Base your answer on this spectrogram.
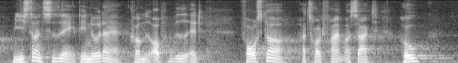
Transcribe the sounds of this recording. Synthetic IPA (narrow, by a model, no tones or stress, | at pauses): minisd̥ɐːnsʰið̩ˠɛ̰ːd̥e̝æɐnɔ̽ːð̩ˠd̥ɑ̈æɐkʰɒ̽mð̩ˠɒ̽b̥ʋe̝ð̞ˠæd̥ | fɒːsɡ̥ɐːhɑ̈t͡sʰʁɒ̽d̥fʁam̰ʔɒ̽sɑ̈ɡ̥̚d̥ | hoʊ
